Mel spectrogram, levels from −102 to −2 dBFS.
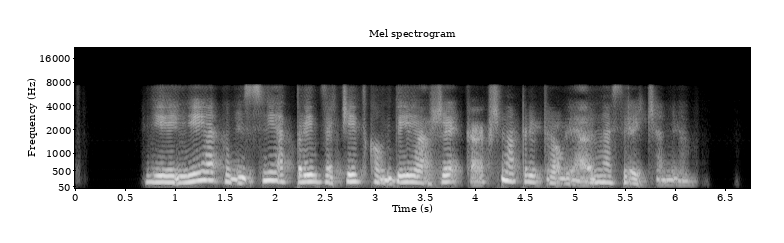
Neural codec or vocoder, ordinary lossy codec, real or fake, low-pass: codec, 16 kHz, 0.5 kbps, FreqCodec, smaller model; none; fake; 7.2 kHz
